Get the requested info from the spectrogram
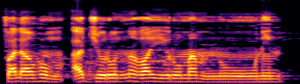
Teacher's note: نون کی آواز کو ناک میں غنہ نہیں کرتے بلکہ جلدی سے پڑھ کے اظہار کر کے آگے بڑھ جاتے ہیں. نون کی آواز کو بس اظہار کرے ظاہر کر کے آگے بڑھ جائیں گے.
